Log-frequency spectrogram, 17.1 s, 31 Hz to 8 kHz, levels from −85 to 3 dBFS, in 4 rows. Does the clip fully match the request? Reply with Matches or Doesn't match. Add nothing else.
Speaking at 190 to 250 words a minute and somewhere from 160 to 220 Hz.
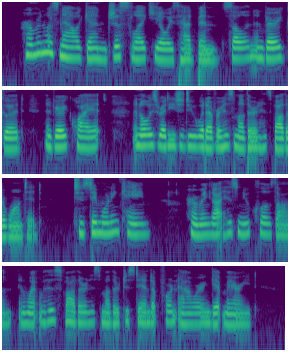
Matches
